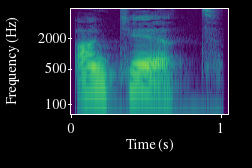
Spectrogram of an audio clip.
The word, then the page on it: enkät: angk'ä:t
